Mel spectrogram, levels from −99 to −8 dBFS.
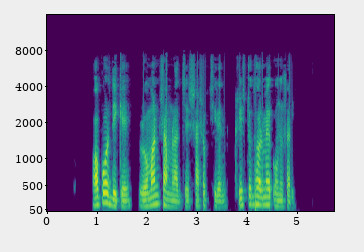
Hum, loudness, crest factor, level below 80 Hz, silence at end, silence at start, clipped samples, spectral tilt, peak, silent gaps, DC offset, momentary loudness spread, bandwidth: none; -23 LUFS; 22 dB; -58 dBFS; 0.8 s; 0.9 s; under 0.1%; -7 dB/octave; -2 dBFS; 1.71-1.83 s, 3.68-3.75 s; under 0.1%; 12 LU; 7.6 kHz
